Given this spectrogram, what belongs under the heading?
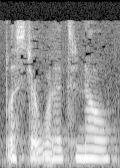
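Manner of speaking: usual speaking voice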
